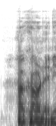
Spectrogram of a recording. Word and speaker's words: Harkonnen: Harkonnen? Harkonnen, yeah.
